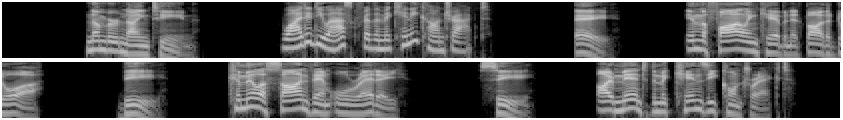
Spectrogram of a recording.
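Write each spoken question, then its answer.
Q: Why did you ask for the McKinney contract?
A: C: I meant the McKenzie contract.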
